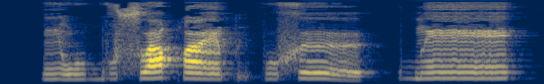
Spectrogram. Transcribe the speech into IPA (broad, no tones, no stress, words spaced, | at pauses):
ĩwubusʷɑ qʷɛ̃ːpḭpuxøː | bẽː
